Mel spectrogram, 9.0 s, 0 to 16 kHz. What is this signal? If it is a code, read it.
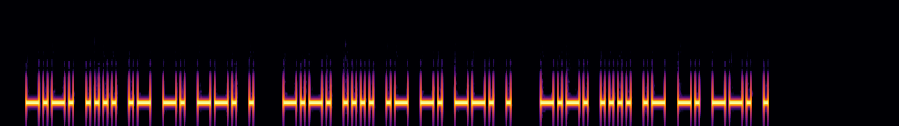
Morse code, heard as a keyed tone, about 28 wpm, 700 Hz. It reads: CHANGE CHANGE CHANGE
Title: Top 300 Words Repeated 28wpm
